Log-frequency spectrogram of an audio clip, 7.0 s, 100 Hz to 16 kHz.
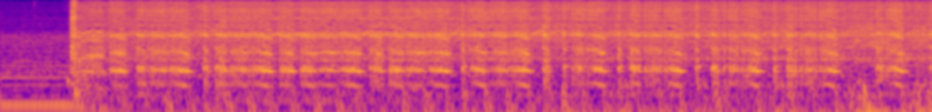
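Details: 1999 Honda Civic DX (EK) just after a new timing belt and tensioner. Once cranked, it catches, then runs unevenly with a wavering, stumbling beat, barely staying alive. The rough idle is attributed to a bad idle air control valve (IAC).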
